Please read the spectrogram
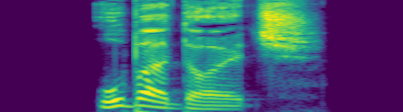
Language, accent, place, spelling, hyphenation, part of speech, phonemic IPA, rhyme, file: German, Germany, Berlin, Oberdeutsch, Ober‧deutsch, proper noun, /ˈoːbɐˌdɔɪ̯t͡ʃ/, -ɔɪ̯t͡ʃ, De-Oberdeutsch.ogg
- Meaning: Upper German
